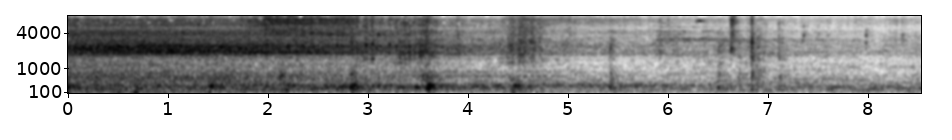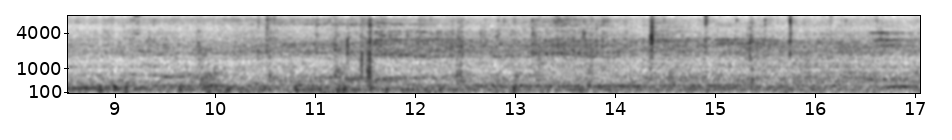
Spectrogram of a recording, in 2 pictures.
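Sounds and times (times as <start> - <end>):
train wheels rumbling and clacking: 0.0 - 16.5
brief high hiss: 1.9 - 3.0.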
